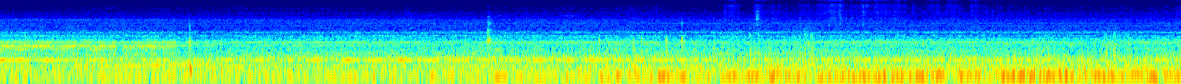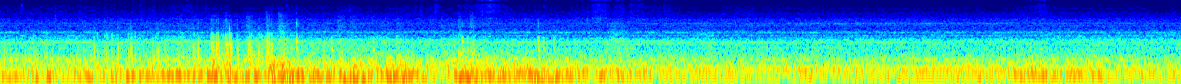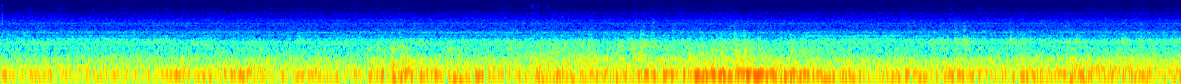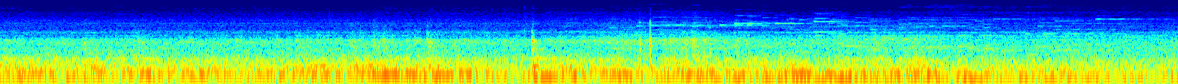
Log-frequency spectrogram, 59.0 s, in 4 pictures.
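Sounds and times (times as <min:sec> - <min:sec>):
low rumble of wheels on track: 0:00.0 - 0:59.0.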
